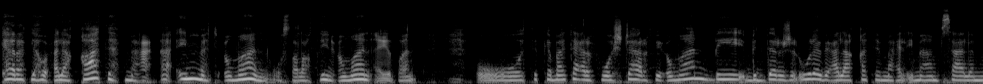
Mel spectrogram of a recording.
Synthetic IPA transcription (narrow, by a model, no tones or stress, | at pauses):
kaːnat̪laɦuʕalaːqɑːt̪ɪhmaʕʔaʔɪmːaʕʊmaːnwɪsˤɑlɑːt̪ˤiːnʕʊmaːnʔɑ̰jðˤɑn | wkamat̪ɪʕɾɪfhʊwːaʃt̪ahɑɾˤfiʕʊmaːnbbɪd̪ːɑɾˤɑd͡ʒalʔuːlabɪʕalɑːqɑt̪ɪhmaʕalʔɪ̰maːmsaːlɪm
